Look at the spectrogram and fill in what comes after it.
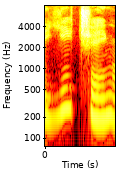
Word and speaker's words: I Ching: Now, some of you have never heard of it, and some of you have heard it pronounced Yi, like Y-I or Y-E-E, Ching, C-H-I-G, and it has to do with changes. So the Yi Ching or the I Ching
